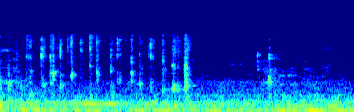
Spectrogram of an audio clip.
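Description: A quick run of crisp keyboard keystrokes clatters for about a second and a half, followed by a few scattered taps. The typing is close but quiet, with no voices.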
